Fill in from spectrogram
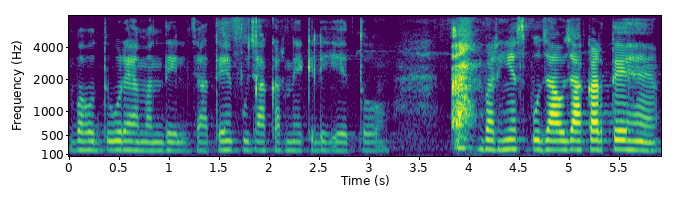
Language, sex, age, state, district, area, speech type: Hindi, female, 30-45, Bihar, Begusarai, urban, spontaneous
